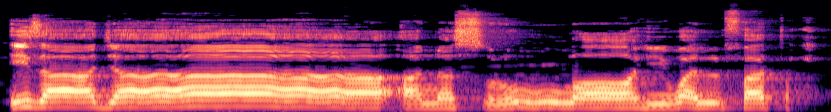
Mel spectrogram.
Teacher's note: مخرج ہا کا حلق سے ہے اور اس کو ہم نے ساکن کرنا ہے وقف کی وجہ سے، لہذا حلق سے آواز آئے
